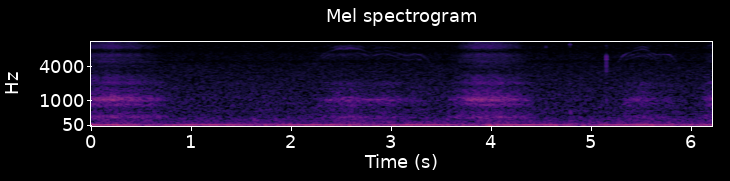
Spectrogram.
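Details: Snoring ASMR recording of a sleeper: soft, noisy breaths repeating with light snorting in a quiet room, gentle snoring.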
